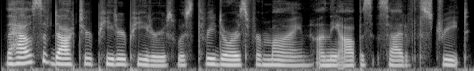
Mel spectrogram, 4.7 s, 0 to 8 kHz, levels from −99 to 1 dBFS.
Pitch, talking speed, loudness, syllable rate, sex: 180 Hz, 230 wpm, -22 LUFS, 5.2 syllables/s, female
